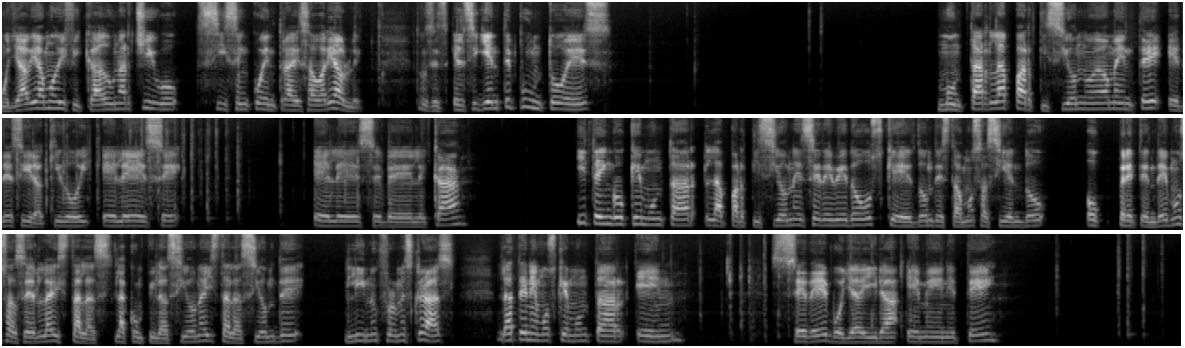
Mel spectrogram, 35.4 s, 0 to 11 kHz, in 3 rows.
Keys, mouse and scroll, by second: 3.2 click, 4.1-4.8 scroll down 1, 5.2-5.7 scroll down 1, 5.7-7.3 scroll down 1, 7.9 click, 11.0 click, 11.7-16.0 typing, 18.9-20.1 drag, 20.6 click, 30.5-34.5 typing, 35.0 Return.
